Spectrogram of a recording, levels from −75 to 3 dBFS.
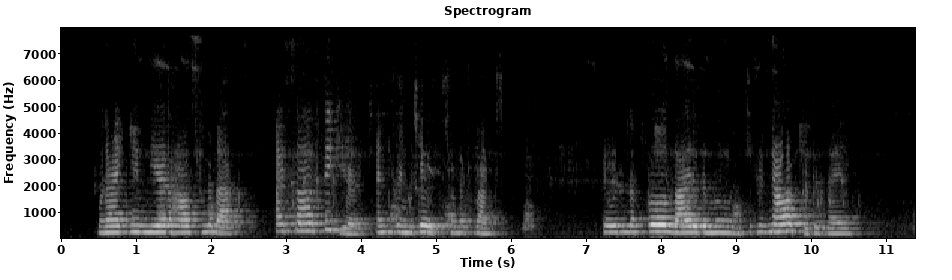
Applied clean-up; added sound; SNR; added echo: neural separator model SepFormer DNS4.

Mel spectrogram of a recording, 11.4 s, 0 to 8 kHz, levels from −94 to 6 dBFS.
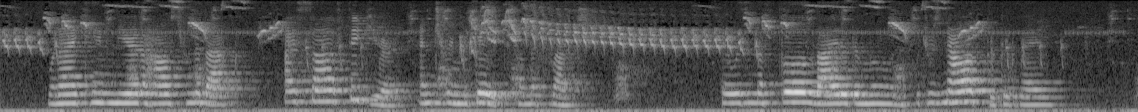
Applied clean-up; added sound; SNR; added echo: none; Bird / Dog; 9 dB; reverberation time 0.8 s.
